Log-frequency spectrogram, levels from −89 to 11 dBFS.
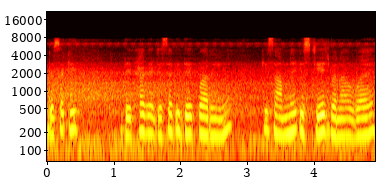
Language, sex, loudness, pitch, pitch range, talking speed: Urdu, female, -15 LUFS, 185 Hz, 170-205 Hz, 205 wpm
